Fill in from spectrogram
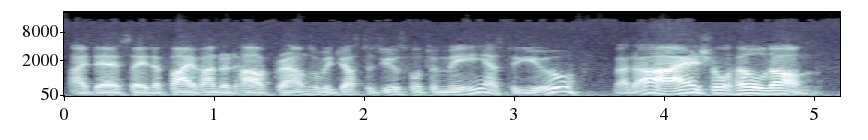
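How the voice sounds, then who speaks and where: A sardonic, unflappable British financier in a period radio drama. His pitch moves freely as he brushes everything aside with breezy confidence. The recording is slightly dull and boxy. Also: lively intonation, normal speed, breathy edge. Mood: confident. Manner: breezy, sardonic, self-assured. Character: brazen, unflappable financier and politician, smooth-talking rogue.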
